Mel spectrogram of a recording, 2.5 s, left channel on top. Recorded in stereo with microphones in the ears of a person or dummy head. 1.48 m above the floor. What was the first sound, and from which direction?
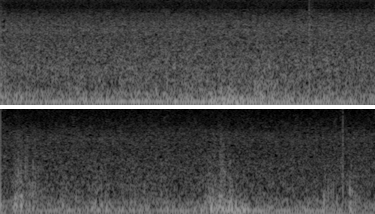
Only background noise.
